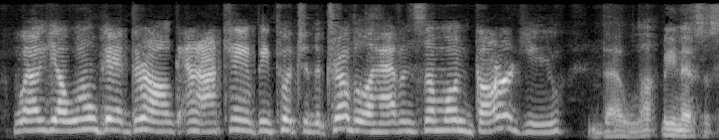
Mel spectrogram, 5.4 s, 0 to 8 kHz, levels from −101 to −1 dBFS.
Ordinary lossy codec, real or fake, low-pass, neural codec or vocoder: AAC, 32 kbps; fake; 7.2 kHz; codec, 32 kHz, 1.9 kbps, SNAC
